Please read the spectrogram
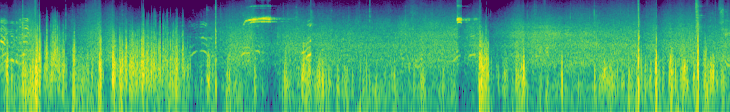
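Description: Players' shouts and calls on a small-sided football pitch, with the knocks of the ball being kicked. Two short high whistle tones sound about five and nine seconds in.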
